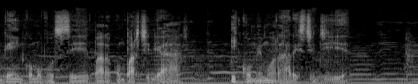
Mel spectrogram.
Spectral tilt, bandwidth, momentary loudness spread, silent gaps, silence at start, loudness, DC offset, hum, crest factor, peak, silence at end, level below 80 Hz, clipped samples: -3 dB/octave; 15 kHz; 16 LU; none; 0 s; -28 LUFS; under 0.1%; none; 22 dB; -8 dBFS; 0 s; -42 dBFS; under 0.1%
